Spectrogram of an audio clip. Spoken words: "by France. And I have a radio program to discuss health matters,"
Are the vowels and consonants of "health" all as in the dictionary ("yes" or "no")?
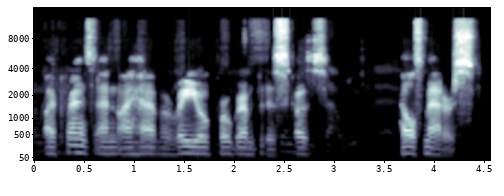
yes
